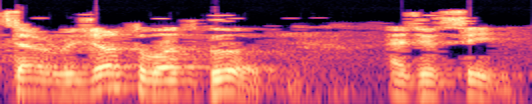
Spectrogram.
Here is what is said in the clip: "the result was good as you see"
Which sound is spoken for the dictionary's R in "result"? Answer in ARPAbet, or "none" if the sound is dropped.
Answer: R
